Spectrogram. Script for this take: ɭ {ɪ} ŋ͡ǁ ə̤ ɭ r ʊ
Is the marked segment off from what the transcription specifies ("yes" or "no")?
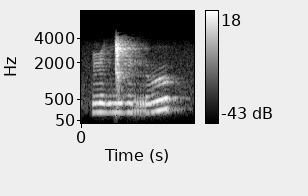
no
